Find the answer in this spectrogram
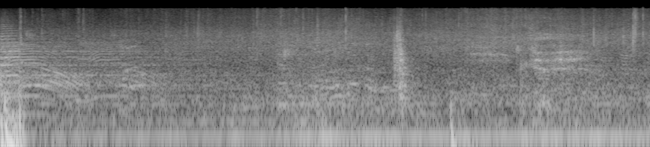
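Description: Meat sizzling in a barbecue pit: a steady hiss over a low hum, with a few sharp clicks.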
